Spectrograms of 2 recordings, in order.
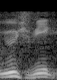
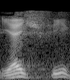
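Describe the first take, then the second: First: The first vowel is u, yushfik. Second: The first vowel is a, yashfik. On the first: It wishes the listener brought to the brink of death. The speaker calls it wrong. "ما هو يشفيك" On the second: It wishes the listener healing. The speaker calls it right. "بفتح الياء"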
